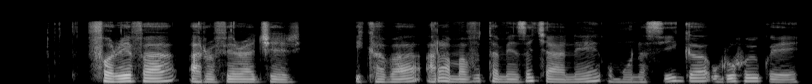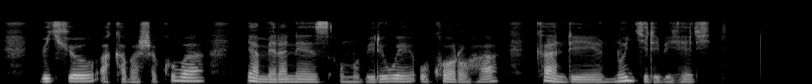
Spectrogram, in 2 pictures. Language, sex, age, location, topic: Kinyarwanda, male, 18-24, Huye, health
